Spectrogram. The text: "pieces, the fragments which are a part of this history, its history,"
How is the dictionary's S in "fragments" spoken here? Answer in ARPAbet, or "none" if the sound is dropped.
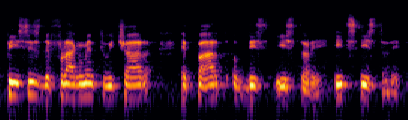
none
